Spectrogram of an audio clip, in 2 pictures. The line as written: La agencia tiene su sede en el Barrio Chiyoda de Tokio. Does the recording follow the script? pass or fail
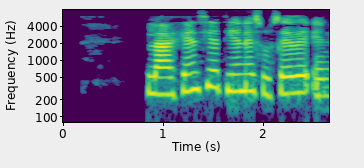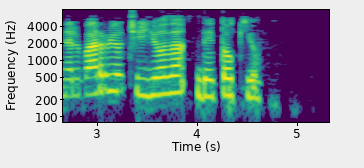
pass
